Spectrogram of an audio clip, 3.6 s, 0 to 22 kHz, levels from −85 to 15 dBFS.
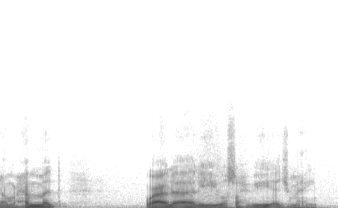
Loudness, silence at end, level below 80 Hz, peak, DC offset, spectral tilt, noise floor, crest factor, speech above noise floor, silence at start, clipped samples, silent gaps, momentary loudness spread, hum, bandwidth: -25 LUFS; 0.4 s; -44 dBFS; -8 dBFS; under 0.1%; -9 dB/octave; -57 dBFS; 16 dB; 33 dB; 0 s; under 0.1%; none; 16 LU; none; 8.2 kHz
